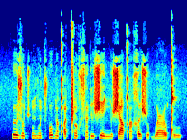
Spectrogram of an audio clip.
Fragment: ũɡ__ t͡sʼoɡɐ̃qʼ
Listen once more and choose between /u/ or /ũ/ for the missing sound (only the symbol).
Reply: ũ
